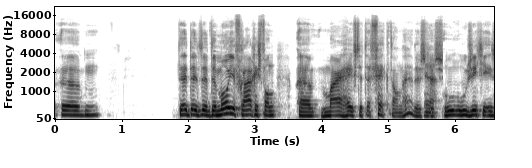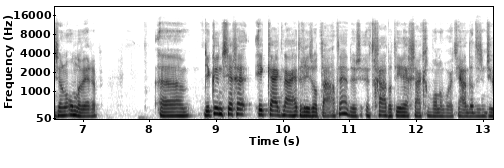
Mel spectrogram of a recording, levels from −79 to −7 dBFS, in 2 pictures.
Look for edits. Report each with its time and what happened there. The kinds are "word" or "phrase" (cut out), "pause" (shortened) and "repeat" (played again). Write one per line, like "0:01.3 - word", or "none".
0:02.3 - word
0:05.8 - word
0:11.6 - word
